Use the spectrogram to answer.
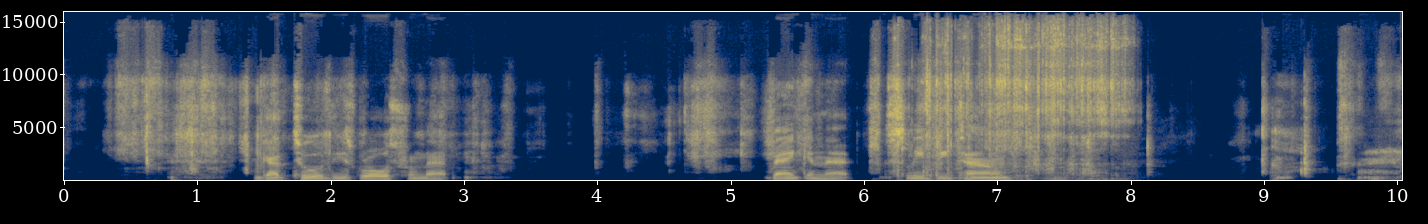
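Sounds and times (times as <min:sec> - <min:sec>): coins clattering onto cloth: 0:06.9 - 0:08.1.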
